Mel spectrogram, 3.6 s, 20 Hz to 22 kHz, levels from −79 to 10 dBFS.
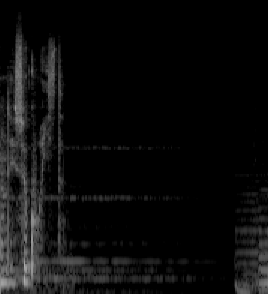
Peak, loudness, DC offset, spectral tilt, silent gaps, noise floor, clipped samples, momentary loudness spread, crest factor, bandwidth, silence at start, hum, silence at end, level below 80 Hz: -10 dBFS; -28 LUFS; under 0.1%; -3 dB/octave; none; -77 dBFS; under 0.1%; 25 LU; 24 dB; 19 kHz; 0 s; none; 0 s; -62 dBFS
